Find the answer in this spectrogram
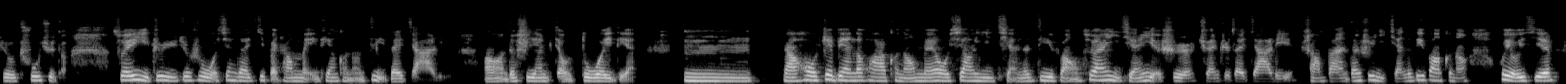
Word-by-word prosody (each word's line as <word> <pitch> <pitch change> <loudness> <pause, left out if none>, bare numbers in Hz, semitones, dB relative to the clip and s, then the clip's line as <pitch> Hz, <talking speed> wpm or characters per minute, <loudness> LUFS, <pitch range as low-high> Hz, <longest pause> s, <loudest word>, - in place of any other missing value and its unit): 就 160 -2 0
出 190 +2 0
去 190 - -3
的， - - -14 0.5
所 200 - +2
以 210 +1 +7
以 175 - +3
至 195 +2 +2
于 175 -2 +1
就 185 0 -1
是 195 0 -1
我 165 - +3
现 185 +1 -3
在 175 -2 +2
基 190 +3 -4
本 - - -2
上 155 -1 -2
每 155 -1 -2
一 - - -6
天 170 -3 -3
可 - - -6
能 - - -6
自 - - -31
己 - - -1
在 135 0 +1
家 - - -5 0.2
里， 360 - -23 0.4
啊， - - 0
的 155 - 0
时 165 - +1
间 155 -1 +2
比 - - -13
较 - - 0
多 160 -2 +5
一 145 - +3
点。 - - -4 0.5
嗯， 160 -2 +1 0.3
然 165 -1 +5
后 195 +1 +4
这 220 +4 +4
边 190 -3 +3
的 180 0 +3
话 170 -2 0
可 170 +1 -6
能 145 0 -1
没 160 0 +1
有 170 -1 +3
像 170 0 0
以 160 -2 0
前 150 - -6
的 155 - -1
地 175 +1 +1
方， 165 - -2
虽 205 +3 +2
然 195 +1 +4
以 170 - 0
前 155 -1 -1
也 170 - +1
是 155 -1 -1
全 145 - -5
职 - - -6
在 185 - -2
家 135 -5 -2
里 - - -9
上 150 -1 -6
班， 145 0 -3
但 170 0 0
是 200 +3 -1
以 165 -5 -2
前 145 0 -8
的 165 - -3
地 205 +2 0
方 185 -3 +2
可 175 - -7
能 145 -1 -5 0.3
会 220 - +4
有 170 -3 +7
一 170 - +6
些 180 +1 +5
170 Hz, 305 characters per minute, -21 LUFS, 155-185 Hz, 0.5 s, 以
